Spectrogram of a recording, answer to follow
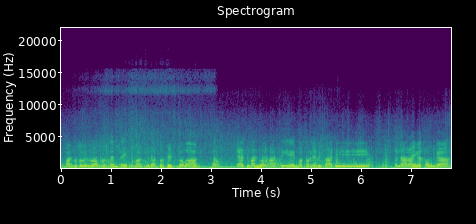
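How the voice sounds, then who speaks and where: A man's high-pitched voice moves at a moderate pace with fairly even intonation. Noticeable noise sits in the background. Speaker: motovlogger. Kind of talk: casual vlog narration while riding. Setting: riding a motorcycle outdoors. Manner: speaking somewhat loud.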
